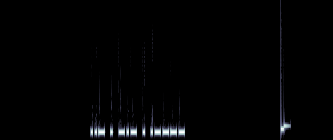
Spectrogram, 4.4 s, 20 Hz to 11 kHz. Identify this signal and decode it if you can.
Morse code, heard as a keyed tone, about 44 wpm, 700 Hz. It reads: UEKE1
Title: Code Groups - 5 Letter:Numbers - 45wpm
